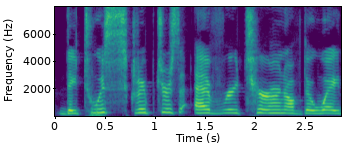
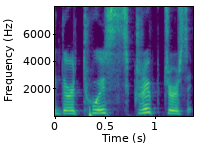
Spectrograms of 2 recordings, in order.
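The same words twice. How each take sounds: First: Said in the usual way. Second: "twist" stressed, slow and falling; slow repeated stress. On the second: Shown as a demonstration. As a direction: lean hard and slowly on "twist".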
